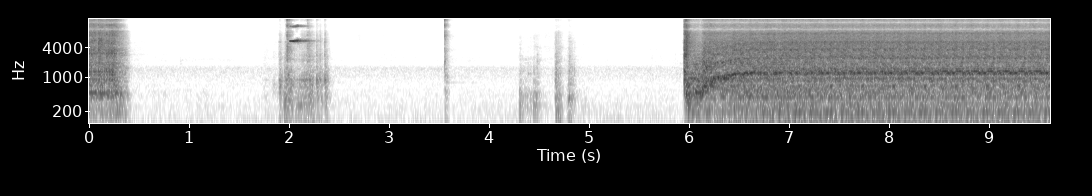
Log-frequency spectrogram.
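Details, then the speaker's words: International Harvester Cub Cadet 1641 lawn tractor, unstarted about 10-15 years, fresh gas, dead battery aided by jump pack and charger: steady even whirring turnover, never fires; owner suspects no fuel getting through; crank no start, jump pack run down. "It's like it's not getting fuel. Yeah. So, it's it's run the battery pack down now."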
